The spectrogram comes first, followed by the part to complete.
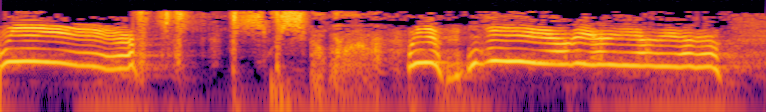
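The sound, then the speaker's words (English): A man's voice imitates two cats fighting in an alley in the middle of the night, letting out two long, wavering yowls with a short burst of hissing and sputtering between them, loud. “They're like two cats in an alley. You ever heard in the middle of the night,”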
